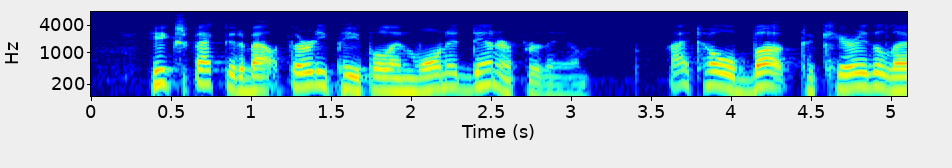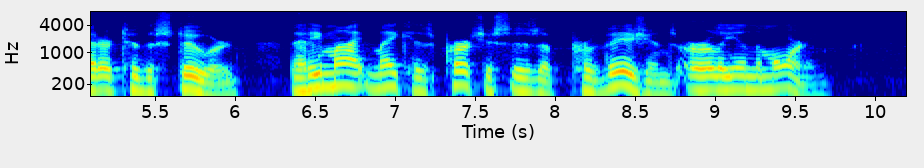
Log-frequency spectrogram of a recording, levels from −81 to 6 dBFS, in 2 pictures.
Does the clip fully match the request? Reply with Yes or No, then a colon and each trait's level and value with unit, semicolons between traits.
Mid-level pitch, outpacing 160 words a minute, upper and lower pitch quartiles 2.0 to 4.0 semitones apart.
No: medium, 150 Hz; average, 190 wpm; average, 4.5 semitones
